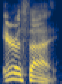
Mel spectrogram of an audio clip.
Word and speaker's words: Zarathai: He told you the Z is silent. It's Aerathi.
